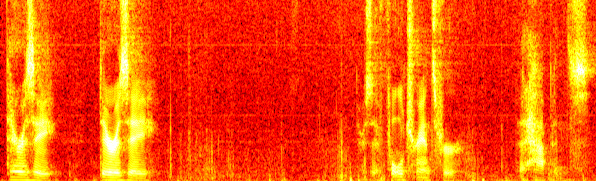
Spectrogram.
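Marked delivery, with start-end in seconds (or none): 3.6-5.9 hushed whisper to the congregation. Real, not acted. Preacher leaning in to his church, whispering. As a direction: drop to a whisper to draw them in.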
